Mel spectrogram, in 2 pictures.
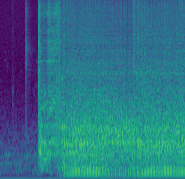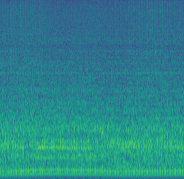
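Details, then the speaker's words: Craftsman zero-turn mower, test run: brief crank, engine catches at once and settles into a steady even idle with no misses or knocks; normal start and idle. "we'll start that fine"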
